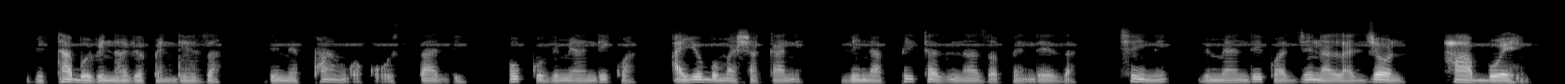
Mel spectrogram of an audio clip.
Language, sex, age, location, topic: Swahili, male, 18-24, Kisumu, education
